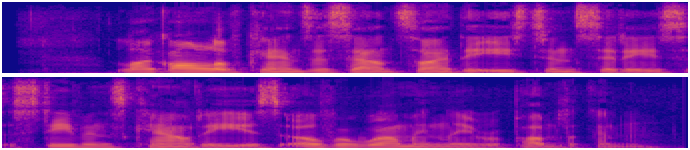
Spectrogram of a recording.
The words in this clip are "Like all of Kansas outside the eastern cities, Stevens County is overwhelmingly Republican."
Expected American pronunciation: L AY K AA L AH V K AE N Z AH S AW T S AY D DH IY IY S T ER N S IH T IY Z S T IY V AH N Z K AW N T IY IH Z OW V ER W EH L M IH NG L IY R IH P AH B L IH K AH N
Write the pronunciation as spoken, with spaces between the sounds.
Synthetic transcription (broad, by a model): L AY K AA L AH V K AE N Z AH S AW T S AY D DH IY IY S T ER N S IH T IY Z S T IY V AH N Z K AW N T IY IH Z OW V ER W EH L M IH NG L IY R IH P AH B L IH K AH N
